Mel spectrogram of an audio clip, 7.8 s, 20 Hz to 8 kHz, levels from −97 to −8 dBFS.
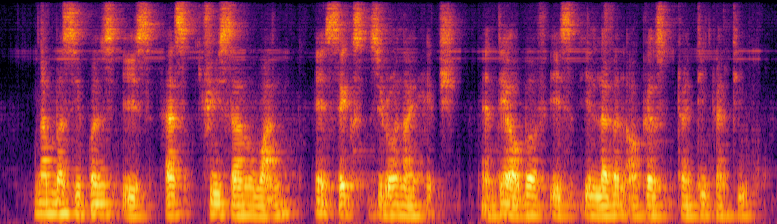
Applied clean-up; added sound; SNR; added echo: neural separator model SepFormer DNS4.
